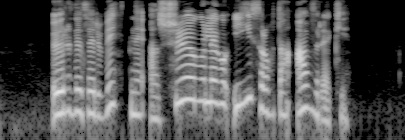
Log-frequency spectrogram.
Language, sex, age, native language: Icelandic, female, 30-39, Icelandic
